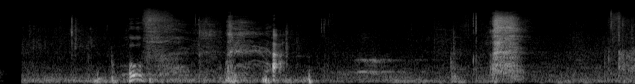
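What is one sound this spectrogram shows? A man speaks with emotion through a microphone in a large hall.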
